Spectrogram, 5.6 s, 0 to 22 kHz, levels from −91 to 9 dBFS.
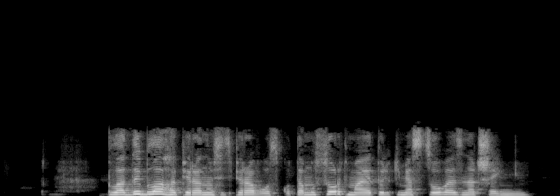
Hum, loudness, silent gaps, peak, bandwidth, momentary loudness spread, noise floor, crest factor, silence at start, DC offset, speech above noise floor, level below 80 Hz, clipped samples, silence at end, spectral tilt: none; -17 LUFS; none; -2 dBFS; 8 kHz; 9 LU; -61 dBFS; 16 dB; 1.1 s; under 0.1%; 44 dB; -62 dBFS; under 0.1%; 0.35 s; -4.5 dB/octave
